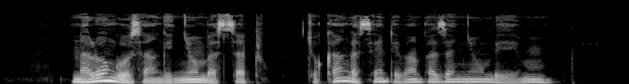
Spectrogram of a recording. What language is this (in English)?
Ganda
